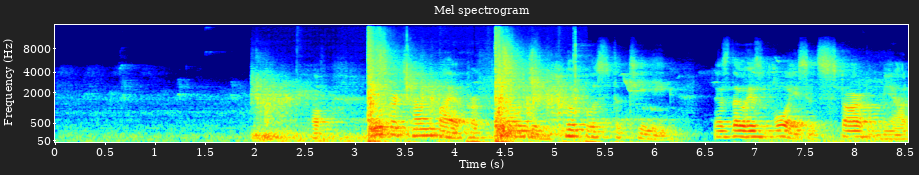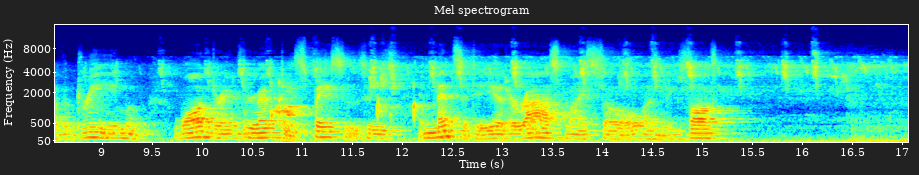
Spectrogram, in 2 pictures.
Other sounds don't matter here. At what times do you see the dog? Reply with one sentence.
The dog can be heard from 10.6 to 12.4 s.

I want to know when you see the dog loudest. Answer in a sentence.
The loudest moment of the dog is at 11 seconds.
